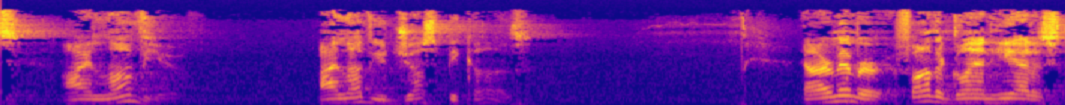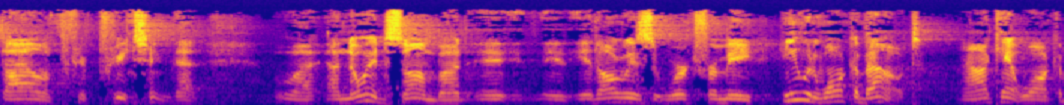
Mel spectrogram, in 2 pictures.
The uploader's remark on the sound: Sermon Audio from the Sixteenth Sunday after Pentecost service at St. Francis Episcopal Church.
